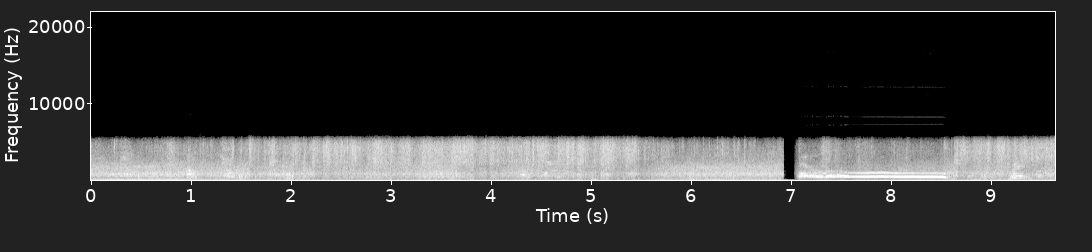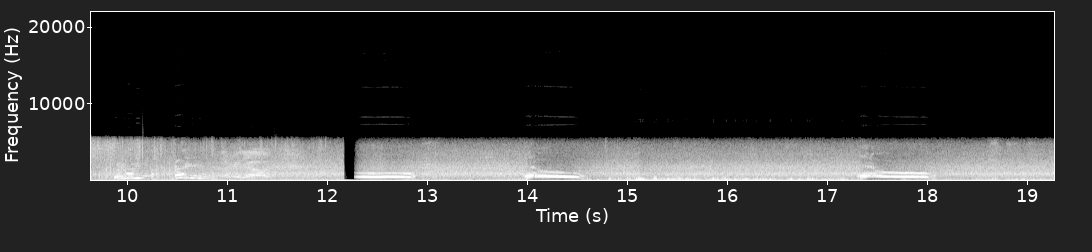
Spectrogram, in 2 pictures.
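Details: Visiting beagle next door howling while a mastiff and a labrador listen: long tonal howls that slide and fall, repeated several times in the second half, over a background of applause, music and people talking and laughing.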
